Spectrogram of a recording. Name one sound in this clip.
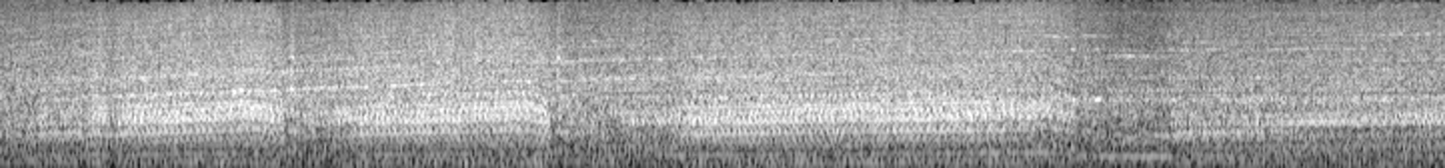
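A racing car engine roars loudly, revving up through the gears and dropping in pitch at each gear change.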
